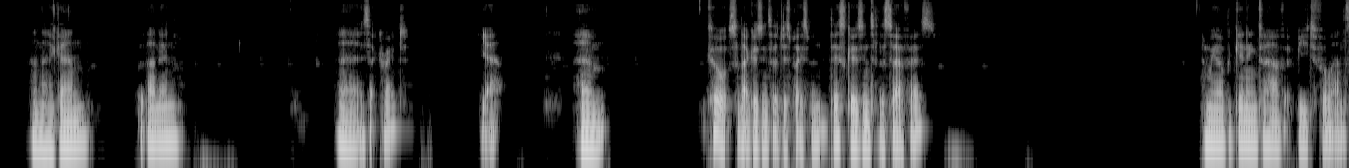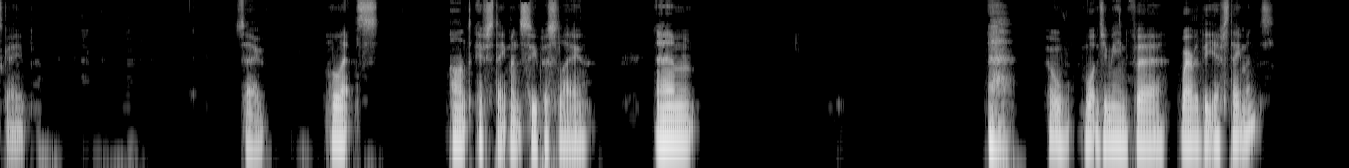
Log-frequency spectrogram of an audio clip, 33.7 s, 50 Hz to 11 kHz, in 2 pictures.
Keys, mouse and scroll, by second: 2.1-3.6 middle drag, 3.6 click, 6.7 click, 7.2-8.4 middle drag, 8.4 click, 9.0-10.1 middle drag, 10.1 click, 11.4 click, 11.6 x, 11.9 click, 12.7-13.3 scroll up 3, 13.6 scroll down 2, 13.6-16.5 middle drag, 16.5 scroll down 3, 16.8 click, 17.0 x, 17.2 middle click, 17.6 scroll down 4, 17.8 middle click, 18.1-18.4 scroll up 10, 18.4-21.5 middle drag, 22.9 scroll down 4, 23.2-26.3 middle drag, 29.7 middle click, 30.6-31.4 scroll up 6, 31.4 scroll down 4, 31.7-32.4 middle drag, 32.4 click, 33.5 click.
